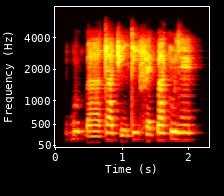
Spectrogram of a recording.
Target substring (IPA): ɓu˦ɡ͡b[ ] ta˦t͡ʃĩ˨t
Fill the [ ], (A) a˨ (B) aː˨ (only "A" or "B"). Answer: B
